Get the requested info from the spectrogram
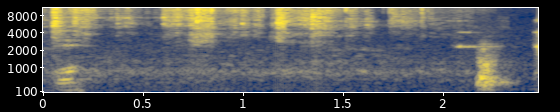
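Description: A spoken word at the start, then a handful of light clinks and scrapes from a fencer's hand tools, scattered through the next two seconds.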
